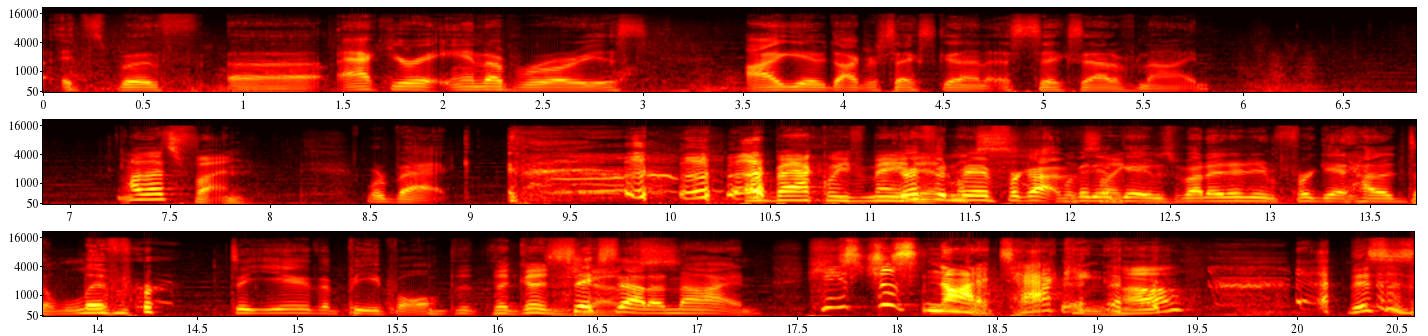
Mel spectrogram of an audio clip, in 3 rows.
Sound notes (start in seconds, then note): 9.2 laughing hysterically; 18.9 laughing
